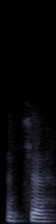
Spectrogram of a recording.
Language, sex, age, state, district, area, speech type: Kashmiri, male, 18-30, Jammu and Kashmir, Ganderbal, rural, conversation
